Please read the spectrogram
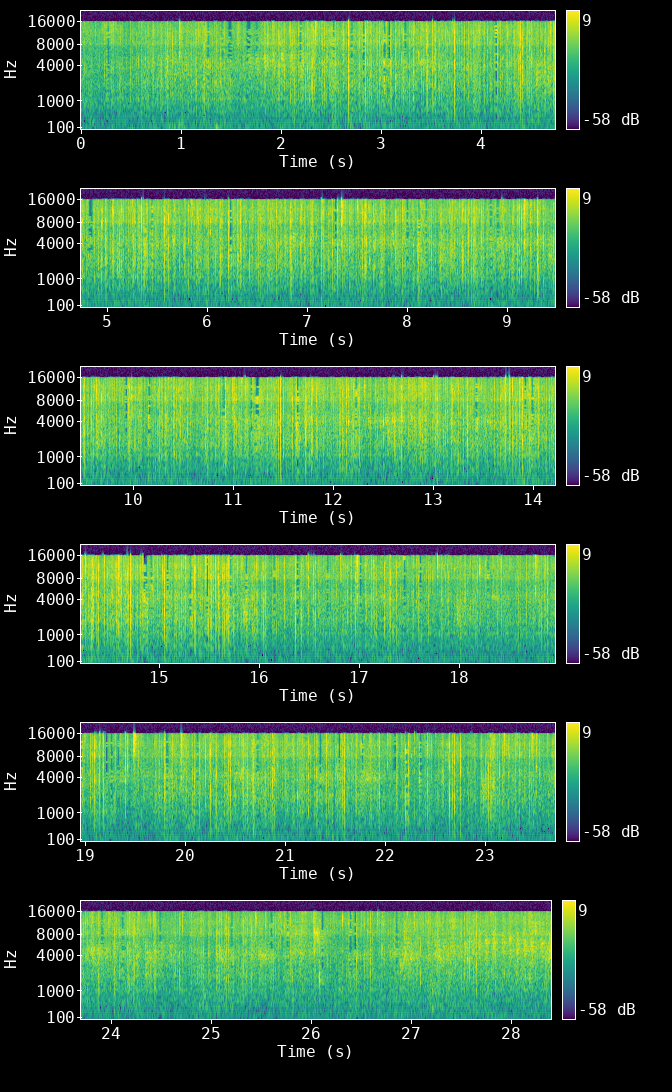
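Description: Steady spring rain falling: an even hiss of rain on the ground and leaves, thick with tiny ticks of individual drops.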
